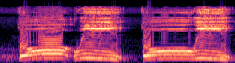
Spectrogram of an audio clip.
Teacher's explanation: pada dua kalimat tuwi dan tuwi maka coba hamzahnya tuwi diibdalkan Hamzah sukunnya tadi diibdalkan menjadi wau sukun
